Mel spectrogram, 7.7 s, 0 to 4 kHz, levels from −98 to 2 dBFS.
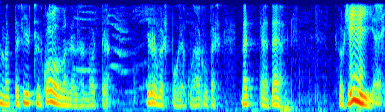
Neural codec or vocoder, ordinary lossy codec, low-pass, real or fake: none; none; 3.6 kHz; real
